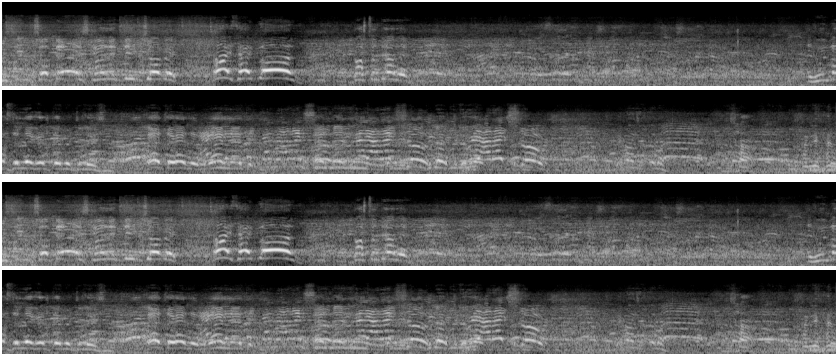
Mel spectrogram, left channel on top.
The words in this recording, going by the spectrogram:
খালি 320। এই সাইফুল, 10টা দিয়ে দেন। রুই মাছের লেগে খেলতে চলে এসেছি। এই জায়গায় যাবে, এই জায়গায়। 250। আচ্ছা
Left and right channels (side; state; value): both; identical; correlation 1.00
